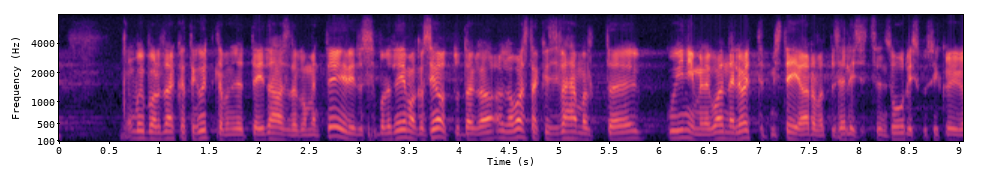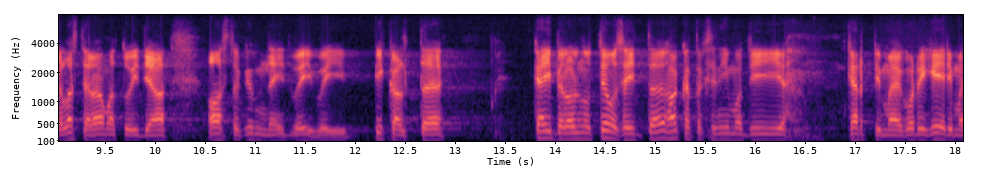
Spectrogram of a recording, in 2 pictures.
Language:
Estonian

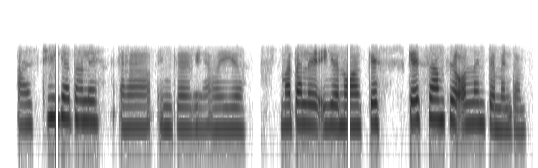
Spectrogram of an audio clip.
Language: Santali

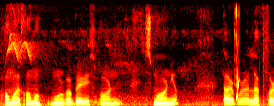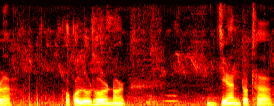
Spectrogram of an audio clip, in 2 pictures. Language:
Assamese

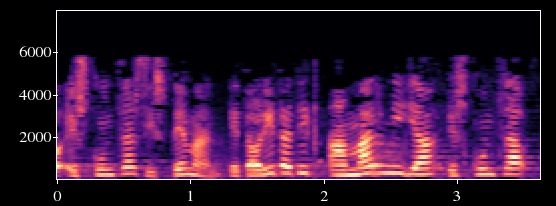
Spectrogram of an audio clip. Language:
Basque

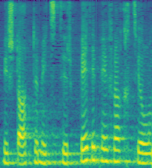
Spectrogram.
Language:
Swiss German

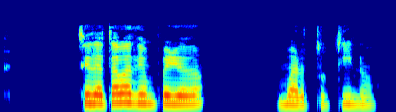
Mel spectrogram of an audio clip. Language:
Spanish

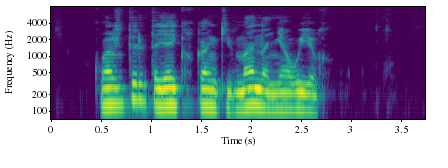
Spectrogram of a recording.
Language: Arequipa-La Unión Quechua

